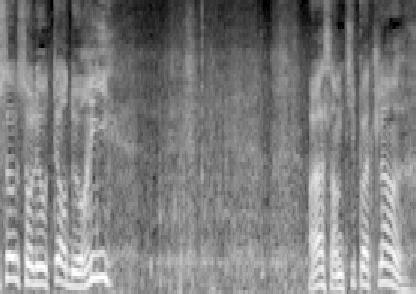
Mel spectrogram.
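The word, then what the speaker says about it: Ry: s'appelait le village ça ça sécrit r y et ben on dit ri voilà tout simplement comm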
